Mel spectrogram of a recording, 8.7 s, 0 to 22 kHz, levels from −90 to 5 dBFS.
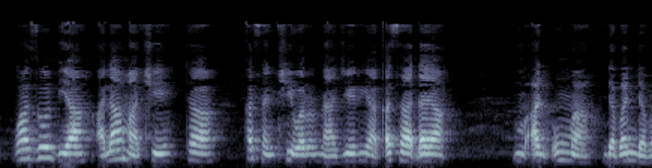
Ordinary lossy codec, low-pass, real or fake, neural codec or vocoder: AAC, 32 kbps; 19.8 kHz; real; none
